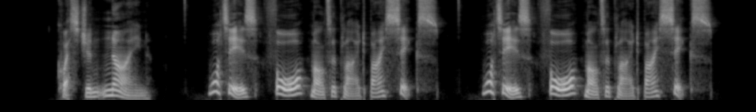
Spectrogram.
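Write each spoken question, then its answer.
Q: What is 4 multiplied by 6?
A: 24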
